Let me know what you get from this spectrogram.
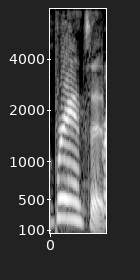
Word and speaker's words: Branson: It's Branson.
